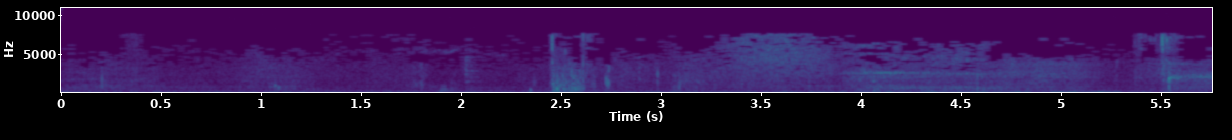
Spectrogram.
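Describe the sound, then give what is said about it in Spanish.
Someone takes a quick sip of water: a soft slurp and a sharp breathy intake midway, followed by quiet breathing over a steady low background hum, with no talking. “Déjame tomar un traguito de agua.”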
